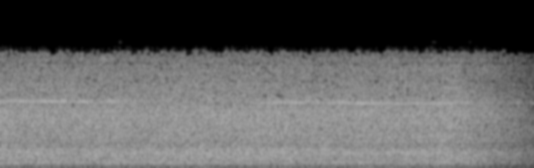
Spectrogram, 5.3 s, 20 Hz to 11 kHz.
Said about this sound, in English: it cuts 3/4-inch plywood without a hitch and doesn't slow down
